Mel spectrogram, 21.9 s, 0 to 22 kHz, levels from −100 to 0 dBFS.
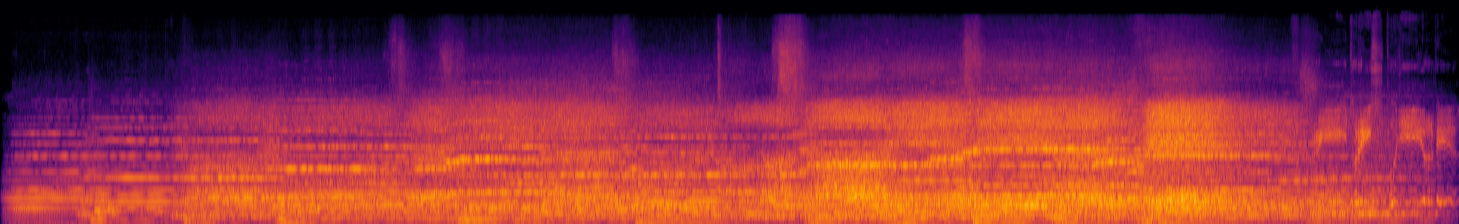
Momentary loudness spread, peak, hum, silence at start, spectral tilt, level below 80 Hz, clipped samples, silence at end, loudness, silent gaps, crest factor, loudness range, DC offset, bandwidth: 14 LU; -4 dBFS; none; 0.05 s; -5.5 dB/octave; -44 dBFS; under 0.1%; 0.1 s; -23 LUFS; none; 18 dB; 9 LU; 0.2%; 15.5 kHz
